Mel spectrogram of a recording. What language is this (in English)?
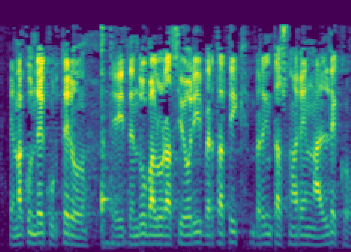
Basque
